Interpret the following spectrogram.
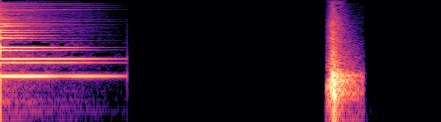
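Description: Notification-bell sound effect from a subscribe-button animation: a bright bell ding that rings out and fades over about a second. A short burst of noise follows near the end.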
